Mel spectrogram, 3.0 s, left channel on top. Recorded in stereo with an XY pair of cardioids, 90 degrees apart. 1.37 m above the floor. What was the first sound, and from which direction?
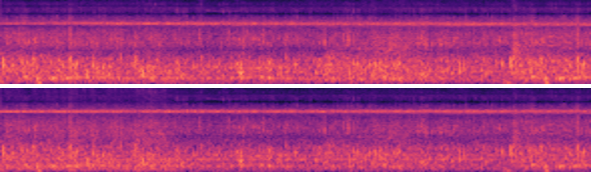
Running water, 35° left.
